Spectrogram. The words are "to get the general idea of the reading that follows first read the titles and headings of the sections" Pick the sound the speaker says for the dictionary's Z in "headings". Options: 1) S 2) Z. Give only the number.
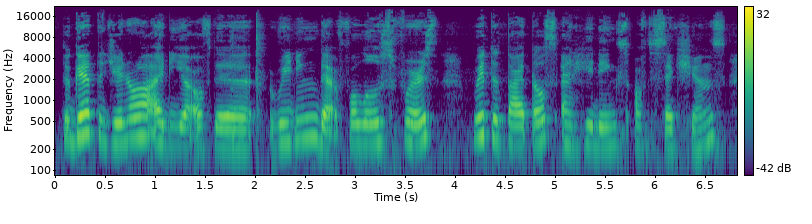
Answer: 1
